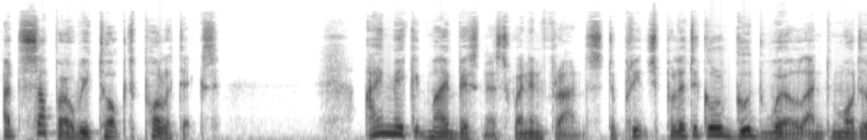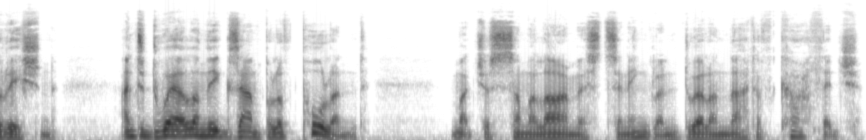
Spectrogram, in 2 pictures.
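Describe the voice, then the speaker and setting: A man reading a literary travel memoir as narrator, in a measured, expressive storytelling manner. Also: lowish voice, dry recording, studio quality.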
